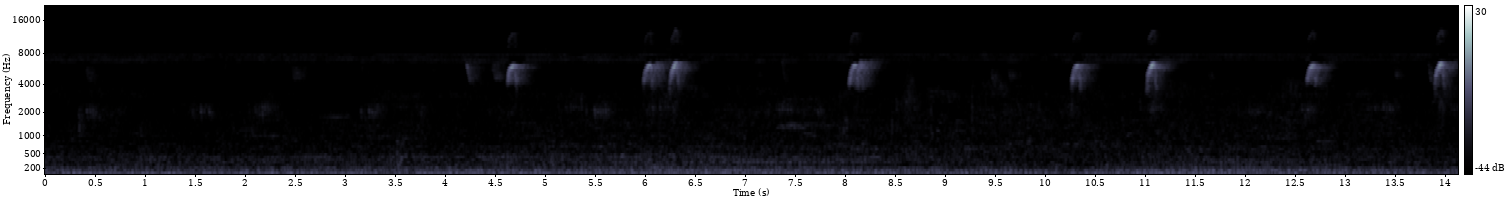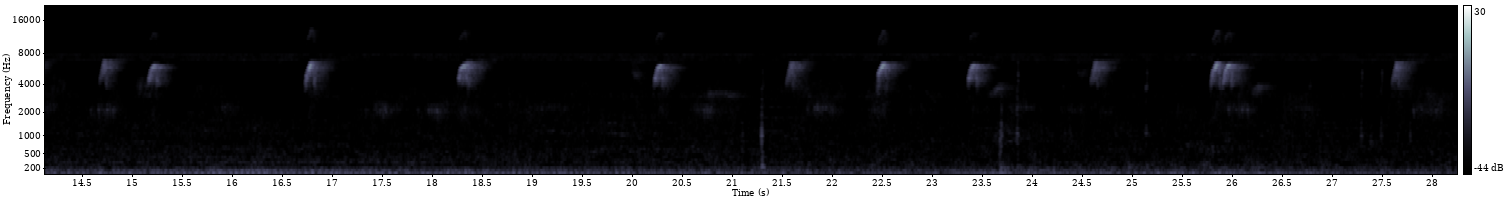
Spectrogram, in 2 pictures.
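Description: A bird chirping over and over: short, high, downward-falling chirps, roughly one every second or so, starting a few seconds in. A steady high-pitched drone runs underneath.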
